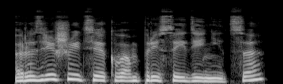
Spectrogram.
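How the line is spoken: Muffled flat voice. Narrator (Russian): сказала она глухо

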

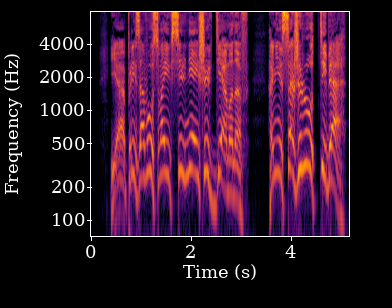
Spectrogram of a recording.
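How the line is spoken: Yelled. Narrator (Russian): заорал он

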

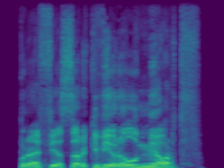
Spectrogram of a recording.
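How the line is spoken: Howling. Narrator (Russian): взвыл Гарри Поттер

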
